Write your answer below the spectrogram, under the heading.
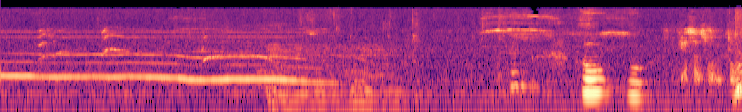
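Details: A pet dog gives one long, smooth howl that sags slowly lower over about three seconds and then trails off, followed by quieter scattered sounds and brief bumps of noise.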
